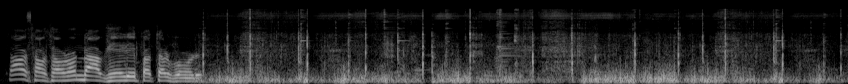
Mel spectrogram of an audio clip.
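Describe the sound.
Repeated dull thuds of a farmer's hoe chopping dry soil at an uneven pace, making half-moon-shaped holes in the ground in Burkina Faso, with a wavering voice briefly at the start and a steady outdoor murmur underneath.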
